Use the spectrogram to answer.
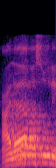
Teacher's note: علی رسول میں عین وسط حلق سے ادا کریں گے، لام پر کھڑا زبر ہے، 2 حرکات لمبا کریں گے۔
